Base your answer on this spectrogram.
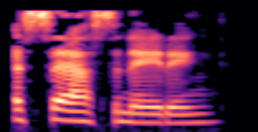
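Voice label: "assassinating", British English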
